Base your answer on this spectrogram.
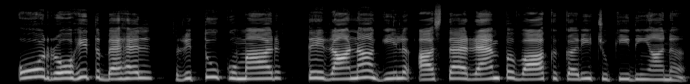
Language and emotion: Dogri, neutral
